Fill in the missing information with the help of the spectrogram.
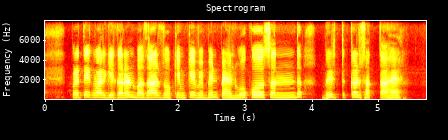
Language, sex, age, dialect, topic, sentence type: Hindi, female, 25-30, Hindustani Malvi Khadi Boli, banking, statement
